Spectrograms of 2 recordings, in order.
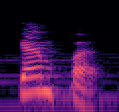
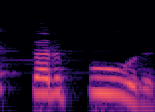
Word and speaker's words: कर्पूर: कैंपर को कपूर बोलते हैं। ये आमतौर पर प्रचलन में है ये उच्चारण, लेकिन असली जो होता है वो होता है कर्पूर। तो आपको ध्यान रखना है कर्पूर।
